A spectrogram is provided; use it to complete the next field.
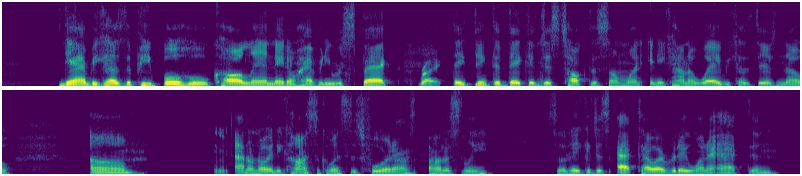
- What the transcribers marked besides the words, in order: none
- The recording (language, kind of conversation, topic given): English, podcast, What habits help you stay calm and balanced during a busy day?
- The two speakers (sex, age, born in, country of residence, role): female, 45-49, United States, United States, host; male, 45-49, United States, United States, guest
